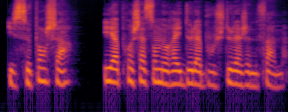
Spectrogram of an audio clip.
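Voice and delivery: usual speaking voice

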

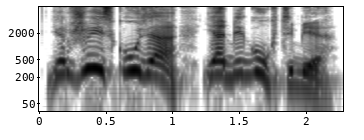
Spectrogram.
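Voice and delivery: high, loud encouraging shout; shout to the cat. A narrator's reading. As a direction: call out to rescue him.

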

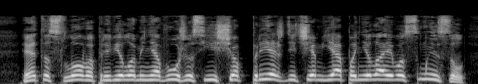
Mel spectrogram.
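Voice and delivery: high, anguished accusation; distressed, high-pitched outburst; moaning in horror. A narrator's reading. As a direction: recoil from the word in horror. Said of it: "простонала Андреа".

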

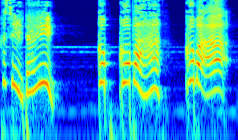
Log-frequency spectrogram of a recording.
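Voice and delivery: very high-pitched shrieked questions; startled scream. Acted. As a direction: shriek as if suddenly grabbed by a robber. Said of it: "thì hét lên".

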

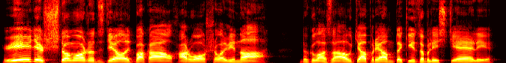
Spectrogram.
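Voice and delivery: loud, high, mocking tyrant king; bully the dwarf like a drunken king; boisterous royal bully demanding fun. King voiced in story.

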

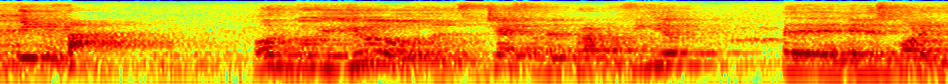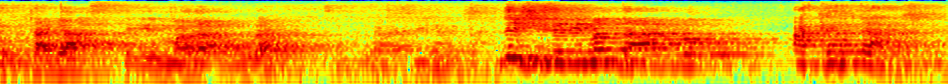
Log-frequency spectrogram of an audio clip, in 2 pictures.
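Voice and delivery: high-pitched, formal proclamation of a life story; mock-solemn biographical recital; biography reading. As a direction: read it out grandly, like an official biography. Resumes the biography after an aside.

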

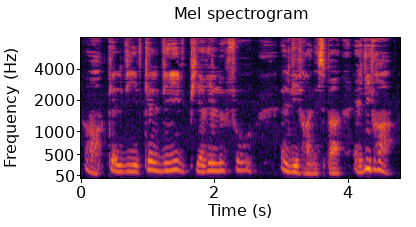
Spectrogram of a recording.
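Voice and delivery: high, impassioned plea; desperate pleading. A narrator's reading. Desperate plea for her life. (supplication fervente et aiguë)

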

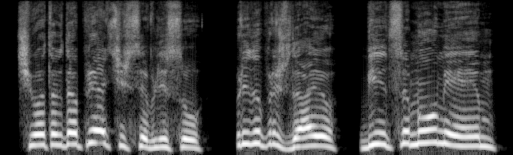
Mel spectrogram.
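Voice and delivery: wary fighter, blunt and guarded; young warrior woman. A narrator's reading. Lina's threatening warning.

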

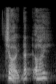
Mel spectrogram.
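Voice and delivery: high-pitched despairing exclamation; narrator's restrained wail; sobbing. A narrator's reading. Husband protesting he was forced, high mild wail. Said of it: "Ông Tư ôm mặt khóc nức nở".

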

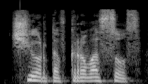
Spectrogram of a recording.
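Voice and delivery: slow grudging curse; a touch of disgusted muttering; resentful mutter. A narrator's reading. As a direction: grumble the insult slowly. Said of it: "наконец пробормотал он".

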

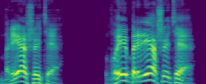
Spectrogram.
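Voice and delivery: rising, drawn-out shout of accusation; nervous outcry. A narrator's reading. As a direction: deny it loudly, cornered and nervous. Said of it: "выкрикнул Гостята, нервно заозиравшись".

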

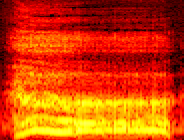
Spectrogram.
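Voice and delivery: sharp high startled gasp; mock gasp. Preacher acting out Satan's fright, mock gasp.

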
